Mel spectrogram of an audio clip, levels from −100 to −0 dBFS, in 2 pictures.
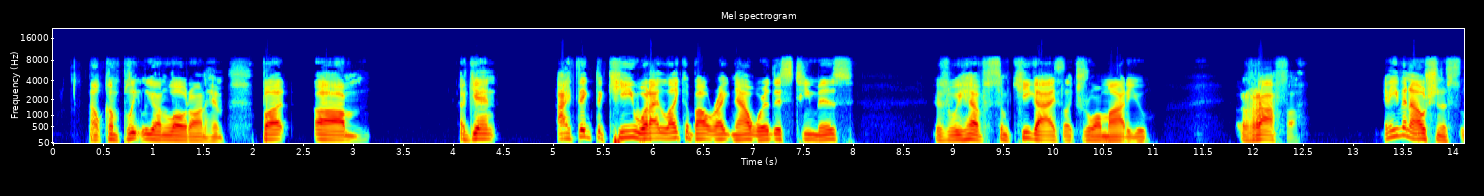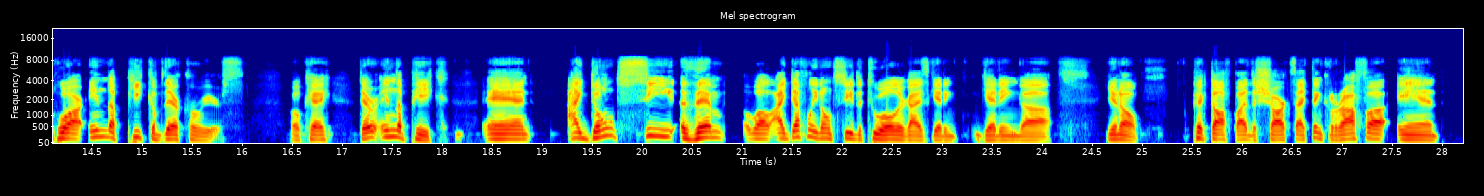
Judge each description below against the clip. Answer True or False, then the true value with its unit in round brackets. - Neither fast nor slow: True (160 wpm)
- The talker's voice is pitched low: True (130 Hz)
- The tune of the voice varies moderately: True (4.7 semitones)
